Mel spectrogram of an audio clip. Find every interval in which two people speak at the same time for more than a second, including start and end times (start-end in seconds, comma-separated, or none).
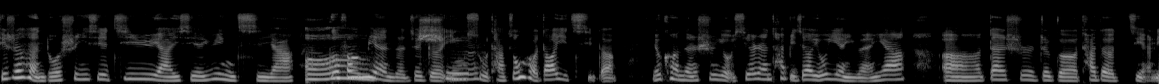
3.0-4.8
